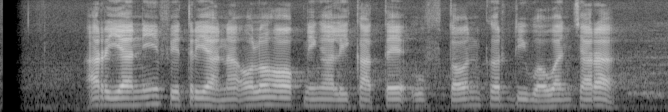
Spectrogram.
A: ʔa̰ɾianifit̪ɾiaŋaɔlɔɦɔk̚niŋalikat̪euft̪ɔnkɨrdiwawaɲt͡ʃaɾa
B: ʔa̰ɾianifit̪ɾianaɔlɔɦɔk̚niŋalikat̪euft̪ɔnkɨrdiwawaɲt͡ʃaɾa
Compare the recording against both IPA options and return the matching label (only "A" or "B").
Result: B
